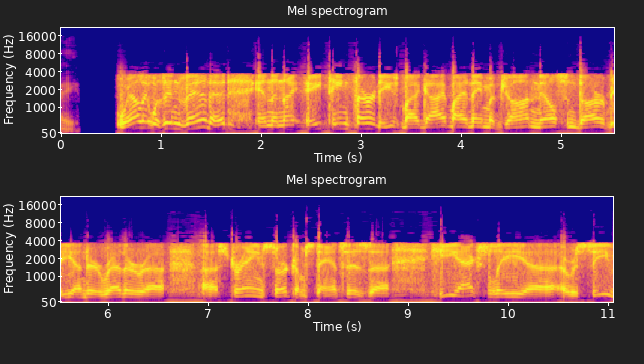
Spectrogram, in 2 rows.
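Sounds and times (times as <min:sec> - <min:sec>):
man speaking over telephone line: 0:00.0 - 0:11.0.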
